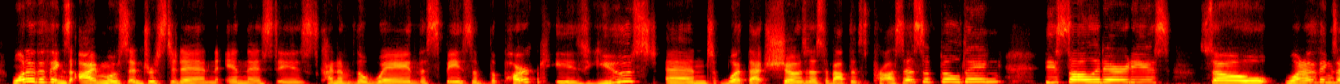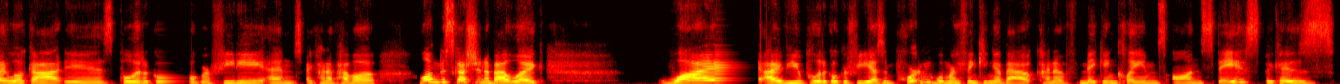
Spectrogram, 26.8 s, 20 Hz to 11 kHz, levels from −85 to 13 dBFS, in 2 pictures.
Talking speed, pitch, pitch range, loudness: 165 wpm, 220 Hz, 200-285 Hz, -19 LUFS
